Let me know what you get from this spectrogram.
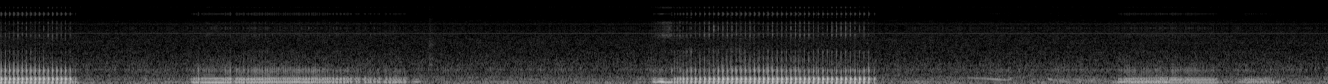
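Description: An English Bulldog snores in loud, rumbling, rasping breaths that come every few seconds.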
